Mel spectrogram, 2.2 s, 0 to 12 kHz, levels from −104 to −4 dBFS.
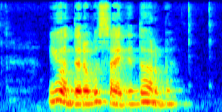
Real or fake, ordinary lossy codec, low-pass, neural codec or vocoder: real; Opus, 64 kbps; 10.8 kHz; none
